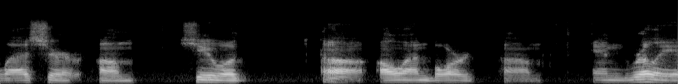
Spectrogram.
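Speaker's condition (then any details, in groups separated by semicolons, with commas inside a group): ALS; leg onset, later arm weakness; speech issues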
